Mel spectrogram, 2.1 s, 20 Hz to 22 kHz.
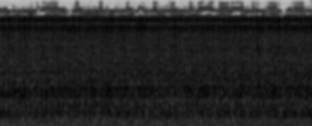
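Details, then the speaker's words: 1991 Honda Civic hatchback EF ED6, 302,000 miles, sat nearly a decade, after valve adjustment (valves too tight) and cleaning rust from cylinder one: steady even idle, smooth quiet hum, faint belt whir, no knocks or misses; healthy engine. "it's running good so the next order of business is probably going to be to drop this transmission out and swap it to a five speed but yeah the motor sounds good for sitting that long"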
